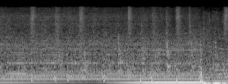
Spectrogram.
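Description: Electronic dance music, melodic techno: held synth tones over a steady beat of about four ticks a second. The low bass thins out and then swells back in near the end.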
